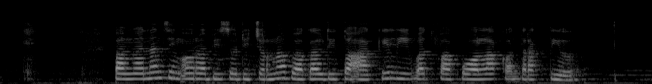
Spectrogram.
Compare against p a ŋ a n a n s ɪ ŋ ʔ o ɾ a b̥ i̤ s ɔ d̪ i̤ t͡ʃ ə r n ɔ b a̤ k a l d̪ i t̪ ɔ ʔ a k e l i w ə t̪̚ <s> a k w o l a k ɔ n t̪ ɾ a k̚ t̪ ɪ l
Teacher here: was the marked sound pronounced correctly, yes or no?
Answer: no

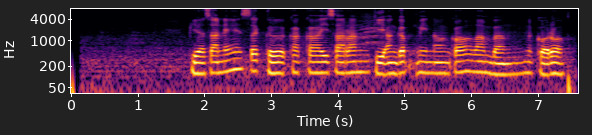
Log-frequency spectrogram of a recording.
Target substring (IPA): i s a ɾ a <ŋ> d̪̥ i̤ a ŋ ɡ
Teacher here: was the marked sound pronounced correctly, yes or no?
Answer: no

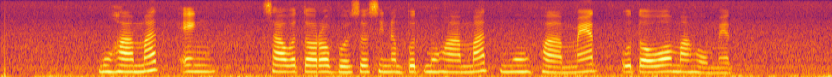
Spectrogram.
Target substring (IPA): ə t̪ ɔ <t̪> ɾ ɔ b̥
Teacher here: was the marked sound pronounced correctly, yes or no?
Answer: no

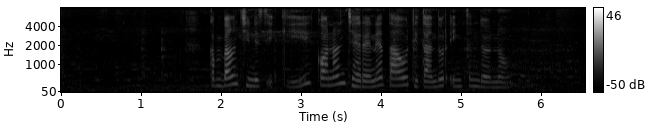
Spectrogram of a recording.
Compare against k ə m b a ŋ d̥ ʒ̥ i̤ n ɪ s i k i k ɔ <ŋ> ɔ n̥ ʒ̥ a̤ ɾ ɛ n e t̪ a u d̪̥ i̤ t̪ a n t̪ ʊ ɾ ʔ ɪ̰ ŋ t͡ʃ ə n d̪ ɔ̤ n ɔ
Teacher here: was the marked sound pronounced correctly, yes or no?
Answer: no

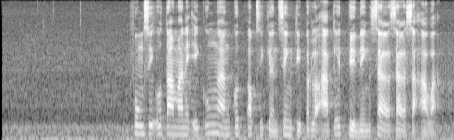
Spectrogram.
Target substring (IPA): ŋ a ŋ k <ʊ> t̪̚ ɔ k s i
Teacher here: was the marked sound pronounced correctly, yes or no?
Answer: yes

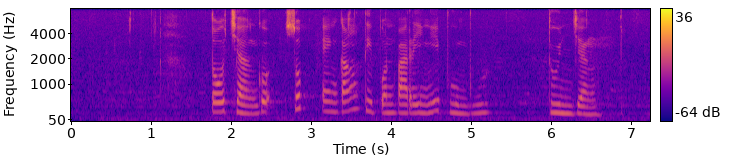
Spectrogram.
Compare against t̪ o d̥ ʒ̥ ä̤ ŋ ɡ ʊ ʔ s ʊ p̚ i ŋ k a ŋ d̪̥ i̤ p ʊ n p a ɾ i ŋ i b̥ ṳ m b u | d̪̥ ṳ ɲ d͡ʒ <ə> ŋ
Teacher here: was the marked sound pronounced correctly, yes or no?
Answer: no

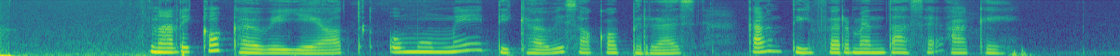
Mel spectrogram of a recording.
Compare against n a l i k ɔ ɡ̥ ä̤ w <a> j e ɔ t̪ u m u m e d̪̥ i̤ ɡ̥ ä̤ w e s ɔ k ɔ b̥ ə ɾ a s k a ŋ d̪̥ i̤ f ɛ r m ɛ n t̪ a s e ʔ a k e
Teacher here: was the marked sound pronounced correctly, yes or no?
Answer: no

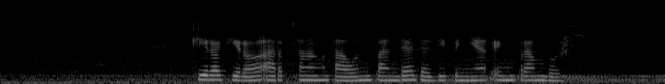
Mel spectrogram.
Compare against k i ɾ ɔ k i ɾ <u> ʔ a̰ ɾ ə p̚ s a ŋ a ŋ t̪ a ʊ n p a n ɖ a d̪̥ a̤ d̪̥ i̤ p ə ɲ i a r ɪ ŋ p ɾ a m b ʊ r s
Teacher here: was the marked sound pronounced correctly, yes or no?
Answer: no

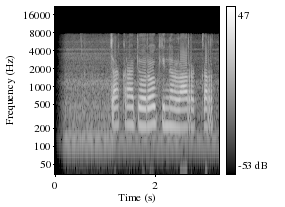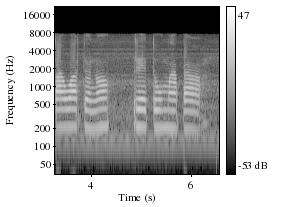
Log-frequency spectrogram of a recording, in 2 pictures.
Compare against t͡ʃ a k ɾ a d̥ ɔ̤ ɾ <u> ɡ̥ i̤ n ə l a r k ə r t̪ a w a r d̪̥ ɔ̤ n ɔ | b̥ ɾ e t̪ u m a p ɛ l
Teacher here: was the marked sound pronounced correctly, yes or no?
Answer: no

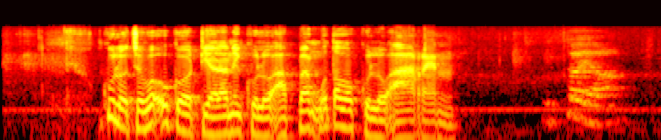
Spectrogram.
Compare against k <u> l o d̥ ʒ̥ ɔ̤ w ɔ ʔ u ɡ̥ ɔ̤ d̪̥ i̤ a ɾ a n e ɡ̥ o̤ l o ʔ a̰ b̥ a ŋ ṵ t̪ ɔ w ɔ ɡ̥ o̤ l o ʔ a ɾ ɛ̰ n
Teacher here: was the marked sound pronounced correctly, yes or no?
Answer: yes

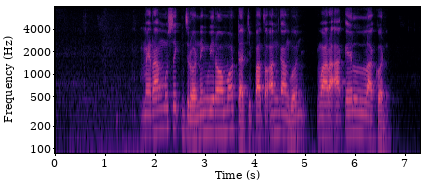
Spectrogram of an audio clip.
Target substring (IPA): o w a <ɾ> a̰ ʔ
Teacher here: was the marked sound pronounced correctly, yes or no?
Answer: yes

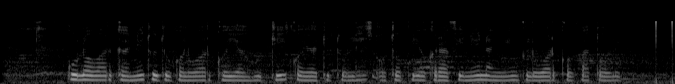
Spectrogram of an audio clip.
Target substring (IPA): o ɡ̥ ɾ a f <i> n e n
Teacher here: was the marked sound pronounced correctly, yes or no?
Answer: yes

